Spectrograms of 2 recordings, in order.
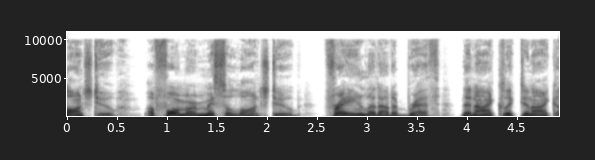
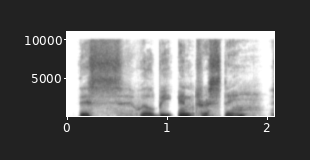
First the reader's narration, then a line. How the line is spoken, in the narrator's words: she muttered to herself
